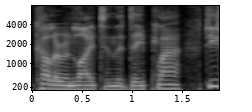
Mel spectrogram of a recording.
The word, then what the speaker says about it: Desplat: The visuals, sets, use of colour and light, and the desplat.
